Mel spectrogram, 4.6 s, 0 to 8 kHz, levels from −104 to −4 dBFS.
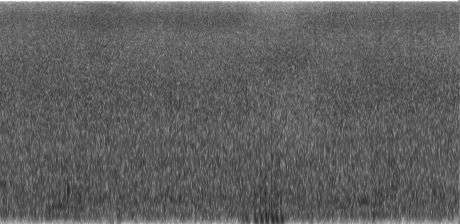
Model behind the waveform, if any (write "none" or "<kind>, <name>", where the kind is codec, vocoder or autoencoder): none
